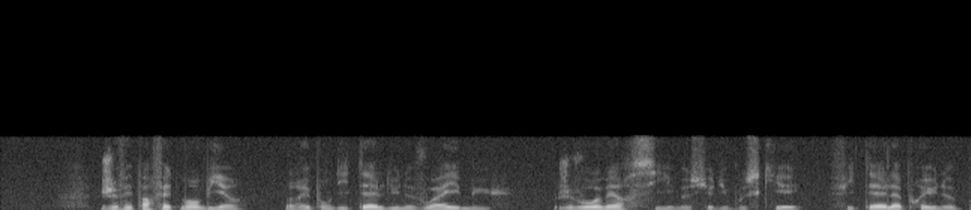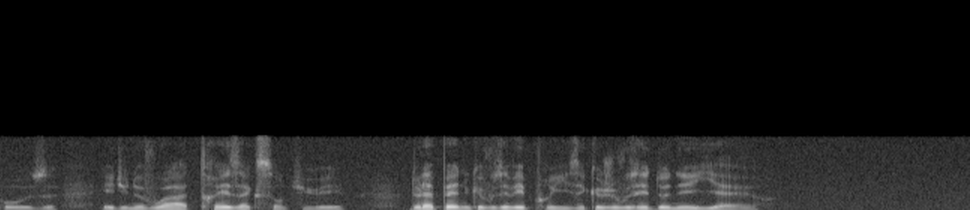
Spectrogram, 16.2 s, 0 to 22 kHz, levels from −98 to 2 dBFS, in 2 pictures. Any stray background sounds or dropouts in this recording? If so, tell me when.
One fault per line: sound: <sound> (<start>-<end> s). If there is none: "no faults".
no faults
